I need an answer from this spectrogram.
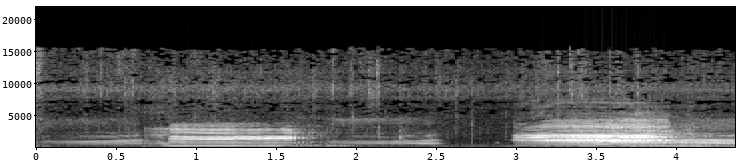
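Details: Tame cow wandering a village for grass lows twice: a sustained rich moo, a softer shorter tail, then a louder, longer bellow that holds steady before fading.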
